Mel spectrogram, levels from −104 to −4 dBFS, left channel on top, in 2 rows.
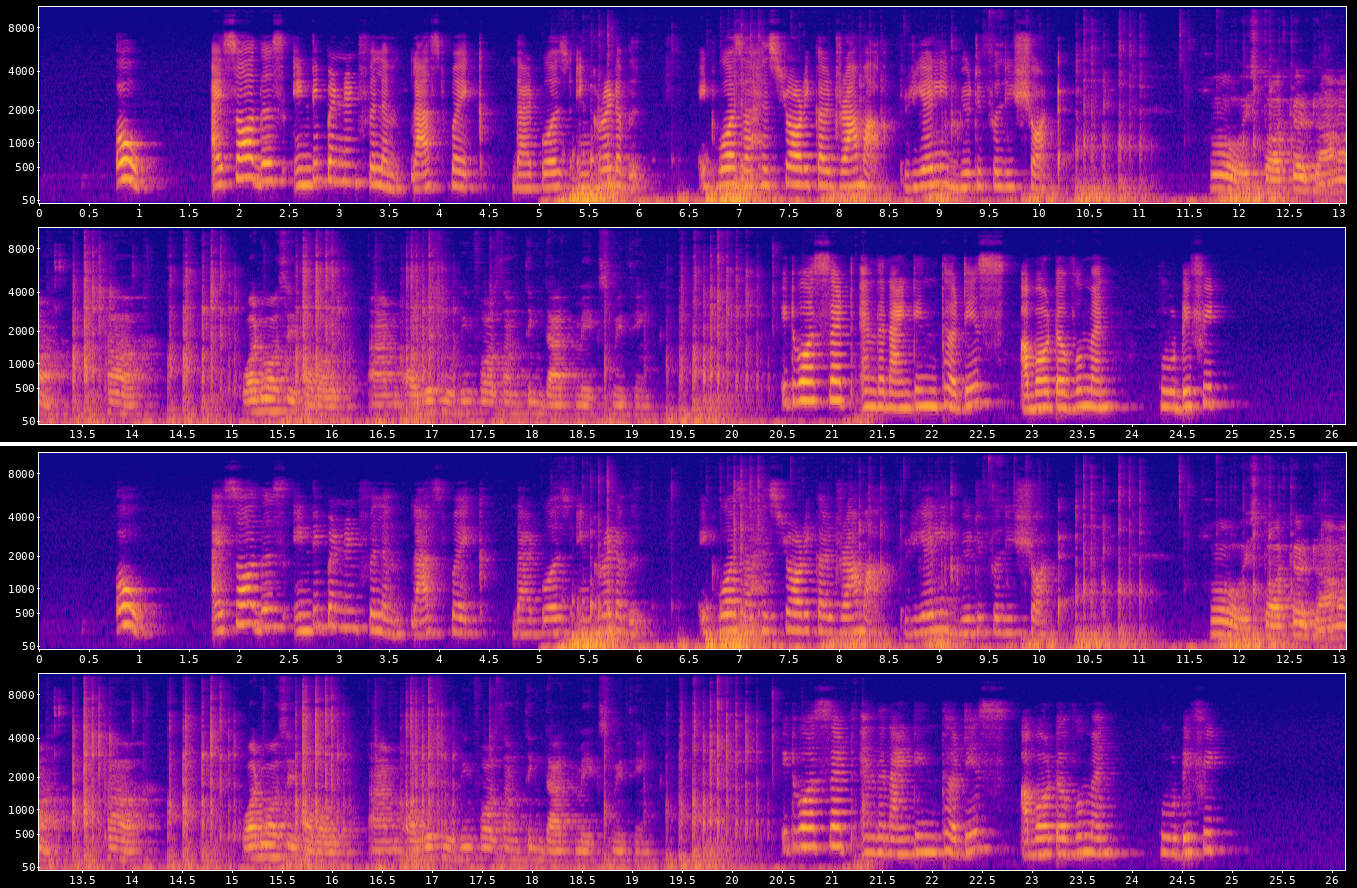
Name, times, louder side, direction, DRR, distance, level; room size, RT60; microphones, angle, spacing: voice 1, 1.7-4.3 4.7-6.0 6.6-10.1 20.6-23.8 24.3-24.8, left 4 dB, 60° left, 0.4 m, -29 dB
sound 1, 5.0-20.5 20.9-21.3, equal, 50° right, 1.2 m, -35 dB
voice 2, 11.7-14.3 15.1-19.2, equal, ahead, 0.5 m, -34 dB
8.3 x 2.8 x 2.2 m
head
